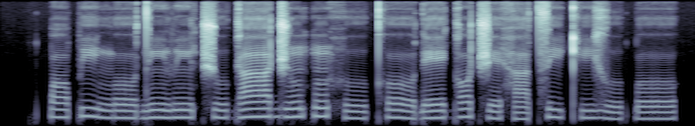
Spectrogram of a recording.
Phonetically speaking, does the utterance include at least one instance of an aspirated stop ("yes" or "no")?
yes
